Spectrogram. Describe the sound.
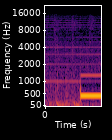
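A telephone ringing tone, heard while calling someone: faint background noise gives way to a single steady, mid-pitched tone that starts abruptly just past halfway and holds evenly loud to the end.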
